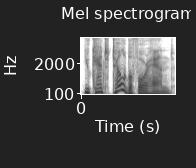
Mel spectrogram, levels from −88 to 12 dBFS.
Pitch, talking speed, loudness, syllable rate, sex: 160 Hz, 170 wpm, -15 LUFS, 5.3 syllables/s, male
